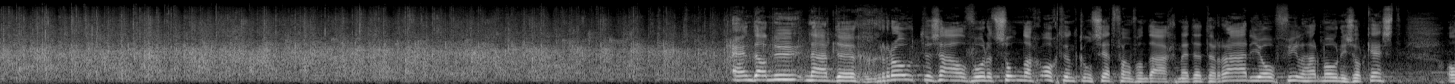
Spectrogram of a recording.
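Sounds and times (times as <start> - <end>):
applause for a large radio choir after a concert performance: 0.0 - 9.2
speech: 7.3 - 14.5.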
